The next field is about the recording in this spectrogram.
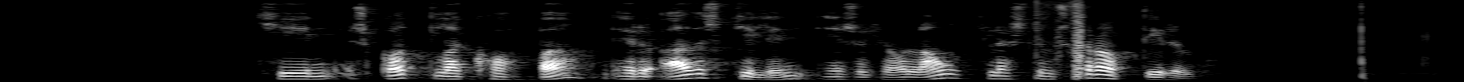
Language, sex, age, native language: Icelandic, male, 50-59, Icelandic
